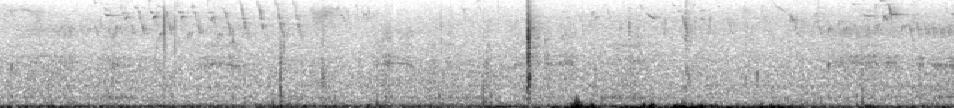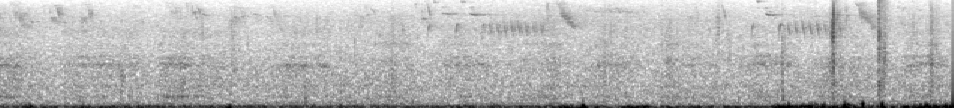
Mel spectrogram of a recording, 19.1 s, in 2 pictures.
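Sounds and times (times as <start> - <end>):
faint birdsong chirps and trills: 0.0 - 19.0
low rumble on the microphone: 0.0 - 19.0.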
